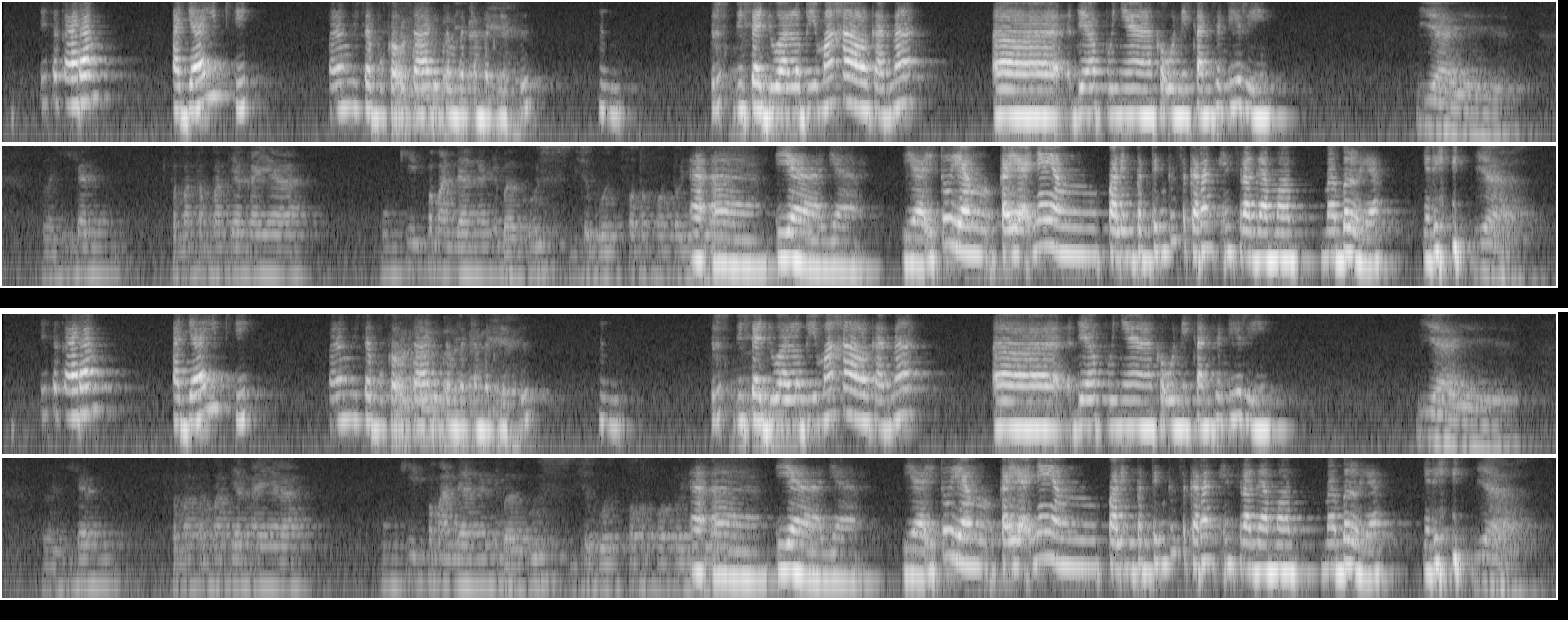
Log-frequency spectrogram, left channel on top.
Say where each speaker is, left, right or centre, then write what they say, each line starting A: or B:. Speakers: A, on the left (about 25°); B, on the left (about 80°).
A: Tapi sekarang ajaib sih. Orang bisa
B: Sekarang
A: buka usaha
B: malah kebalikannya
A: di tempat-tempat gitu.
B: ya.
A: Hmm. Terus
B: Orang
A: bisa
B: lebih
A: jual lebih mahal karena eh, dia punya keunikan sendiri.
B: iya iya iya. Apalagi kan tempat-tempat yang kayak mungkin pemandangannya bagus, bisa buat foto-foto
A: Heeh.
B: juga.
A: Iya, iya. Iya, itu yang kayaknya yang paling penting tuh sekarang Instagramable ya. Jadi
B: Iya,
A: <laughs>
